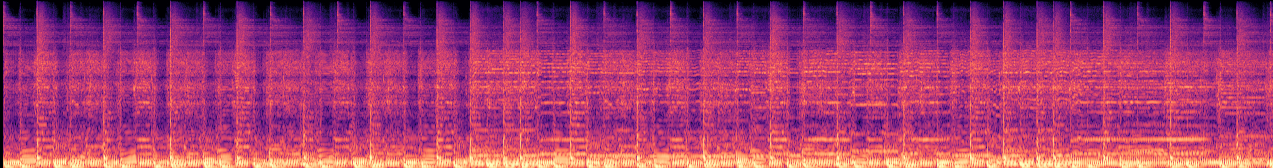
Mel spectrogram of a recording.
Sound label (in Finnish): riffailua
